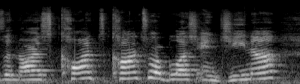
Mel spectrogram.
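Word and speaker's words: Gienah: Nars Contour blush and Gina but it's spelled g i e n a h I love this to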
